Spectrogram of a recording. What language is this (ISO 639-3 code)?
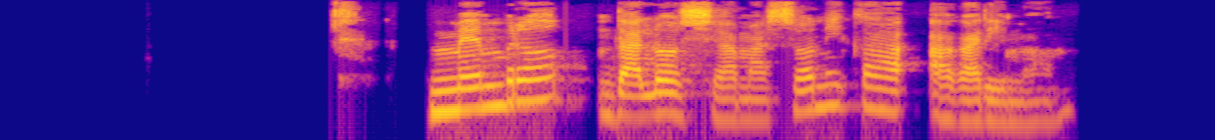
glg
